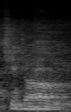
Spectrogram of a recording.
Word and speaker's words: Chidrawi: Chidrawi, that's how you pronounce it.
